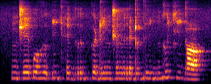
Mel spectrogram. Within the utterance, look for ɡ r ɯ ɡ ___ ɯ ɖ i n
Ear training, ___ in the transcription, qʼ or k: k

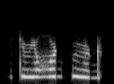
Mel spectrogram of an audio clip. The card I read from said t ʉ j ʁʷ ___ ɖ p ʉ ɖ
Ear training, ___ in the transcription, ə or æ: ə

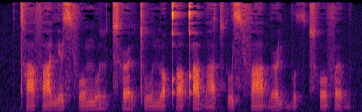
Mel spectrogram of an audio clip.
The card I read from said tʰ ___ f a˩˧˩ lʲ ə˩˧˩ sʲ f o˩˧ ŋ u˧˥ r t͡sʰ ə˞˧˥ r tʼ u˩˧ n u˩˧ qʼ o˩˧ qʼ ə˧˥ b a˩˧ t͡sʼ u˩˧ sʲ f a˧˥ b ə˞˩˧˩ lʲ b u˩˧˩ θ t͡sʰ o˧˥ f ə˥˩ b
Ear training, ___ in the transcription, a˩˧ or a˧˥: a˩˧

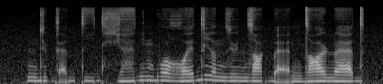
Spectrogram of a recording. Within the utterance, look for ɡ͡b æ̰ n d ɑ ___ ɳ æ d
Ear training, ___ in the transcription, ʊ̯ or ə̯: ə̯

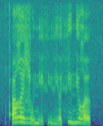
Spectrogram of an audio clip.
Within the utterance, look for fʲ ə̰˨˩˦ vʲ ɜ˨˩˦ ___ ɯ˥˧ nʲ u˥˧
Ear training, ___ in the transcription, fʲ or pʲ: fʲ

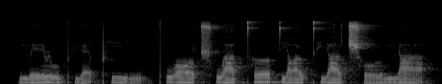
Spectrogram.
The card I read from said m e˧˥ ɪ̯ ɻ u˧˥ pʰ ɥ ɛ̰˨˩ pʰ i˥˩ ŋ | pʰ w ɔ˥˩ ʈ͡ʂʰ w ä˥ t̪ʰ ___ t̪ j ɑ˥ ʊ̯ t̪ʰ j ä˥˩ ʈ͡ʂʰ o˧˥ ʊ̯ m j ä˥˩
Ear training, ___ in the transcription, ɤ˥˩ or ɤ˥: ɤ˥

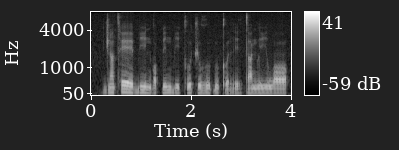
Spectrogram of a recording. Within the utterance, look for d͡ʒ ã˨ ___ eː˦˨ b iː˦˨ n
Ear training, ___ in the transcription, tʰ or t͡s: tʰ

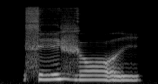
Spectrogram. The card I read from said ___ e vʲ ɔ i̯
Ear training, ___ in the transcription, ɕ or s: s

